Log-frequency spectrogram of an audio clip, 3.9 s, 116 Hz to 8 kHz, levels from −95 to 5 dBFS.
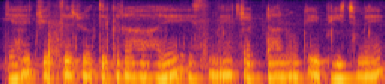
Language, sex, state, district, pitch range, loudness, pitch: Hindi, female, Madhya Pradesh, Bhopal, 165-185 Hz, -18 LUFS, 175 Hz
